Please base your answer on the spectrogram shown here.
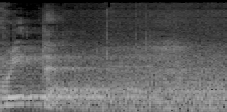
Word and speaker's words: written: Bacanya bukan writen ya, sayangnya written dia itu silent w. Silent letters. Jadi dia silent W.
